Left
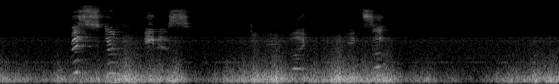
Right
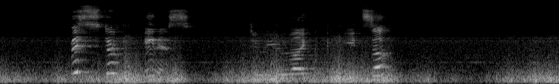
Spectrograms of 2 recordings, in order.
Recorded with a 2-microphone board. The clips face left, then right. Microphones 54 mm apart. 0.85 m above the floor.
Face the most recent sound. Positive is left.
turn(degrees=-65)  # may be behind; listen again after turning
